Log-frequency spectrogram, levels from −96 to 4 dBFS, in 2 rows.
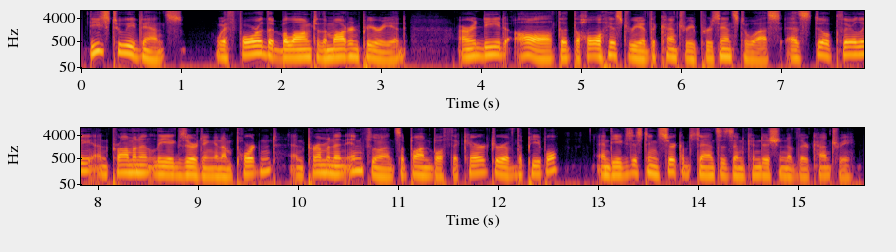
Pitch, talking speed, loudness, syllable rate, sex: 125 Hz, 195 wpm, -18 LUFS, 6.2 syllables/s, male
